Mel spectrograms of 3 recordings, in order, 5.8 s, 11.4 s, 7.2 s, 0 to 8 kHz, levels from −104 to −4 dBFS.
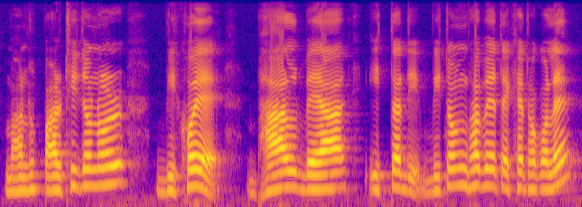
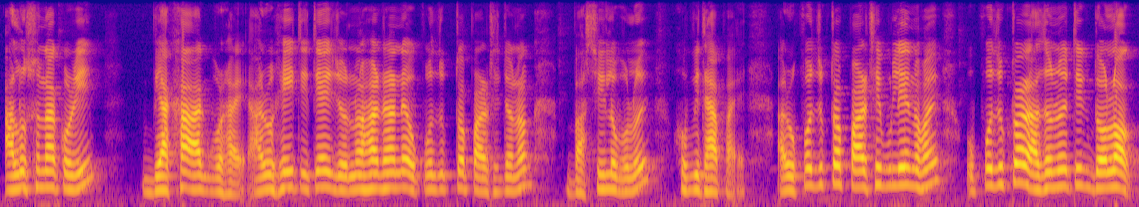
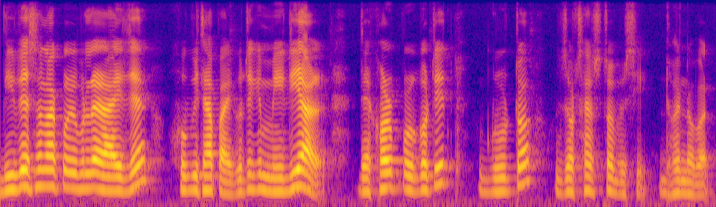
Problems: background sounds at intervals, background conversations at intervals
